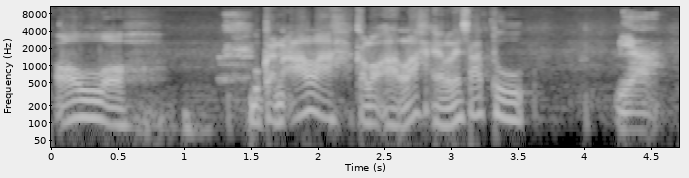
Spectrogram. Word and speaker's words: Allah: preposition preposition bisa gu nah sama kayak Allah lnya double ditekan Allah bukan Allah kalau Allah lnya satu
